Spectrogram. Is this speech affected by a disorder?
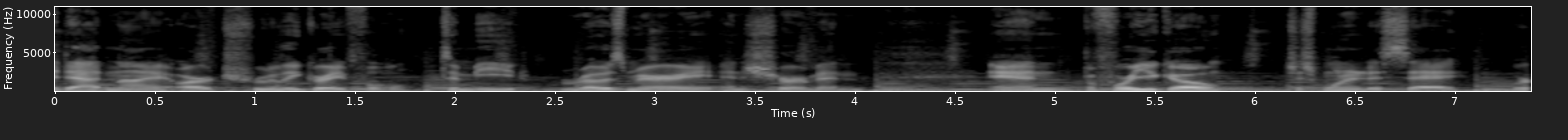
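No.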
